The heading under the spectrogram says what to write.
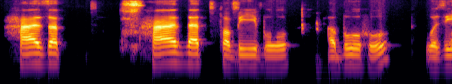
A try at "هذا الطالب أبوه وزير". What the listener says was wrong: It's not Tabib. It's not Tabib.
